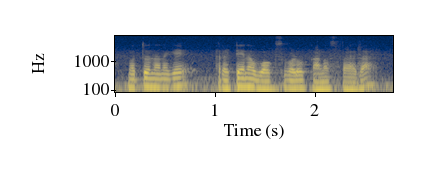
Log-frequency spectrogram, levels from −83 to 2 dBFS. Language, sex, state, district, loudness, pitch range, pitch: Kannada, male, Karnataka, Bangalore, -18 LUFS, 105-130 Hz, 120 Hz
